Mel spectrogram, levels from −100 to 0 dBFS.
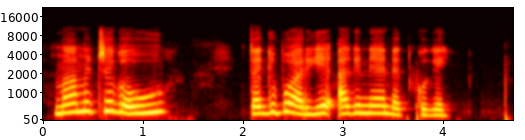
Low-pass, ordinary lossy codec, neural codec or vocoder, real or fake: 10.8 kHz; Opus, 24 kbps; none; real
